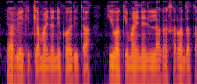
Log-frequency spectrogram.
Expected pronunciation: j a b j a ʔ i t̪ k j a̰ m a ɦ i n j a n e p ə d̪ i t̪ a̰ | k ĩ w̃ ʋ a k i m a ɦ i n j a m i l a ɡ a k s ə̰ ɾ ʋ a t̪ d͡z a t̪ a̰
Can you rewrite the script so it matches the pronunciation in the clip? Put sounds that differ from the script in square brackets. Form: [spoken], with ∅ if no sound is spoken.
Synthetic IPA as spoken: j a b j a [k] i t̪ k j a̰ m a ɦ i n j a n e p ə d̪ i t̪ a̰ | k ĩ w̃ ʋ a k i m a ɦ i n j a [n] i l a ɡ a k s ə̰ ɾ ʋ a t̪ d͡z a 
